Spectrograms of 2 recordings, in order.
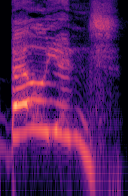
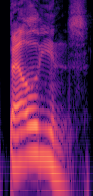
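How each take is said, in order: First: Billions shot up into a squeal; high-pitched gleeful billions; squeaky high billions. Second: Said in the usual way. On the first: Acted. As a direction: squeal the word billions with glee. Repeated with comic squeal.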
